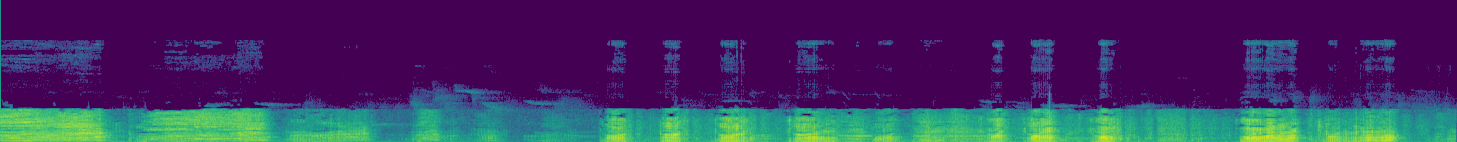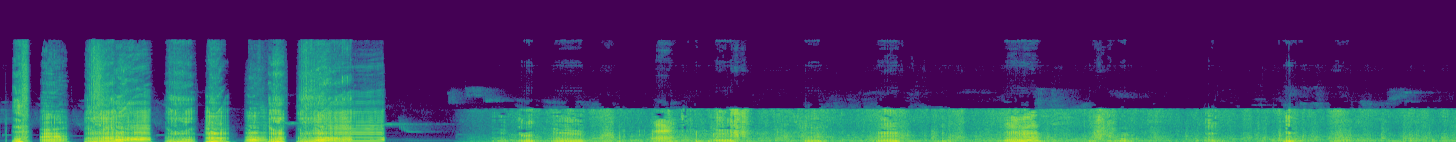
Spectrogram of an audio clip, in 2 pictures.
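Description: Domestic pigs grunting: many short, separate grunts in several spliced stretches, with a moment of dead silence about two-thirds of the way through.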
